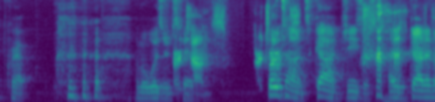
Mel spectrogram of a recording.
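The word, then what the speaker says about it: Bertāns: Beltrans? Is that how you say his name? Crap. I'm a Wizards fan. Bertans.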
